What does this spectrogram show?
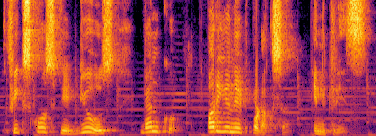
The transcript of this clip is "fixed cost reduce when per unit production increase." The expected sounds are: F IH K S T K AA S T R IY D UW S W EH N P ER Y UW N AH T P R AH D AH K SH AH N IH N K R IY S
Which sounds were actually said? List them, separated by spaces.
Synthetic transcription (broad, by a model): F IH K S K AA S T R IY D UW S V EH N P ER Y UW N AH T P R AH D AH K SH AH N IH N K R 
